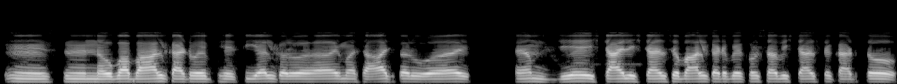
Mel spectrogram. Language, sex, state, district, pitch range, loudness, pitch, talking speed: Hindi, male, Bihar, Lakhisarai, 130-135 Hz, -15 LUFS, 135 Hz, 175 wpm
